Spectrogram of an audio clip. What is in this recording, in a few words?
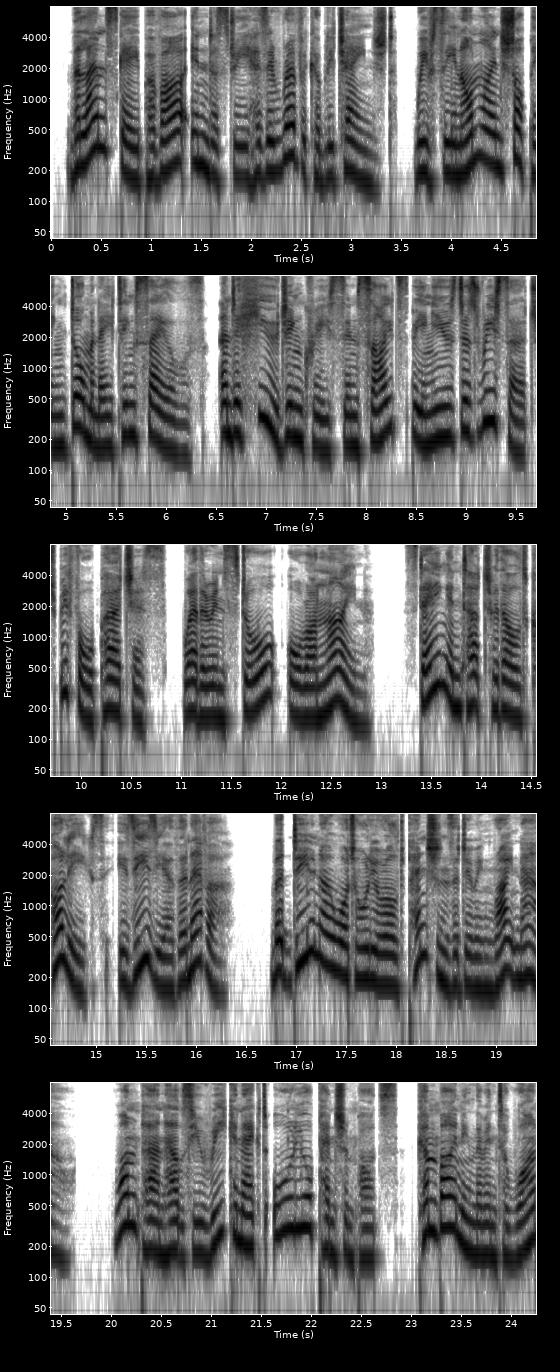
Corporate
